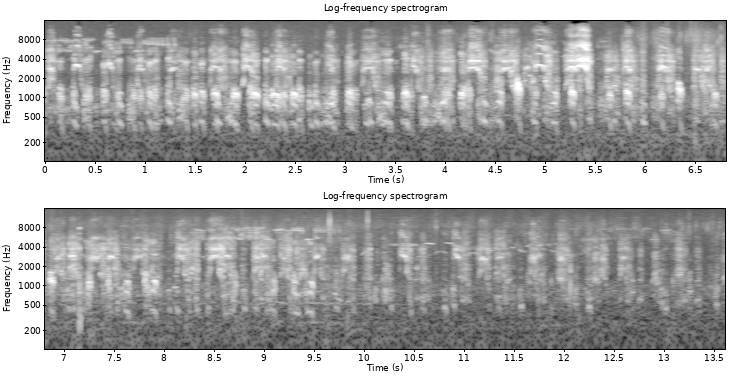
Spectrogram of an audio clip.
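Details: Chukar partridge, known as keklik, giving a long run of rapid chattering clucks that build into a dense, busy chorus, loudest mid-way and thinning toward the end, with faint hiss behind.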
